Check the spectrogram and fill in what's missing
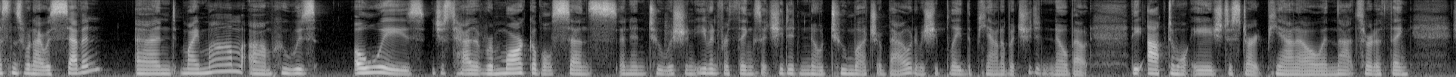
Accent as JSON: {"language": "English", "town": "Bethesda", "region": "Maryland", "country": "United States", "tie": "born or raised there", "said": "I grew up in Bethesda, Maryland, where many of the diplomatic corps would reside, and I went to Walt Whitman High School"}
